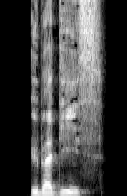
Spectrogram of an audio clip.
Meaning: moreover
- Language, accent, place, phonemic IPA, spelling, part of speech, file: German, Germany, Berlin, /yːbɐˈdiːs/, überdies, adverb, De-überdies.ogg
